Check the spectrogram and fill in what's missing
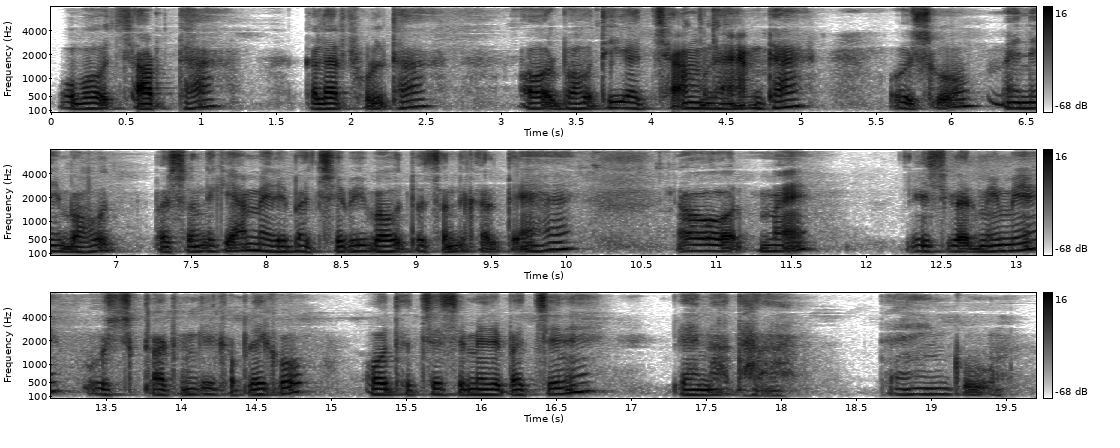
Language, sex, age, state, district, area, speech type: Hindi, female, 45-60, Uttar Pradesh, Ghazipur, rural, spontaneous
